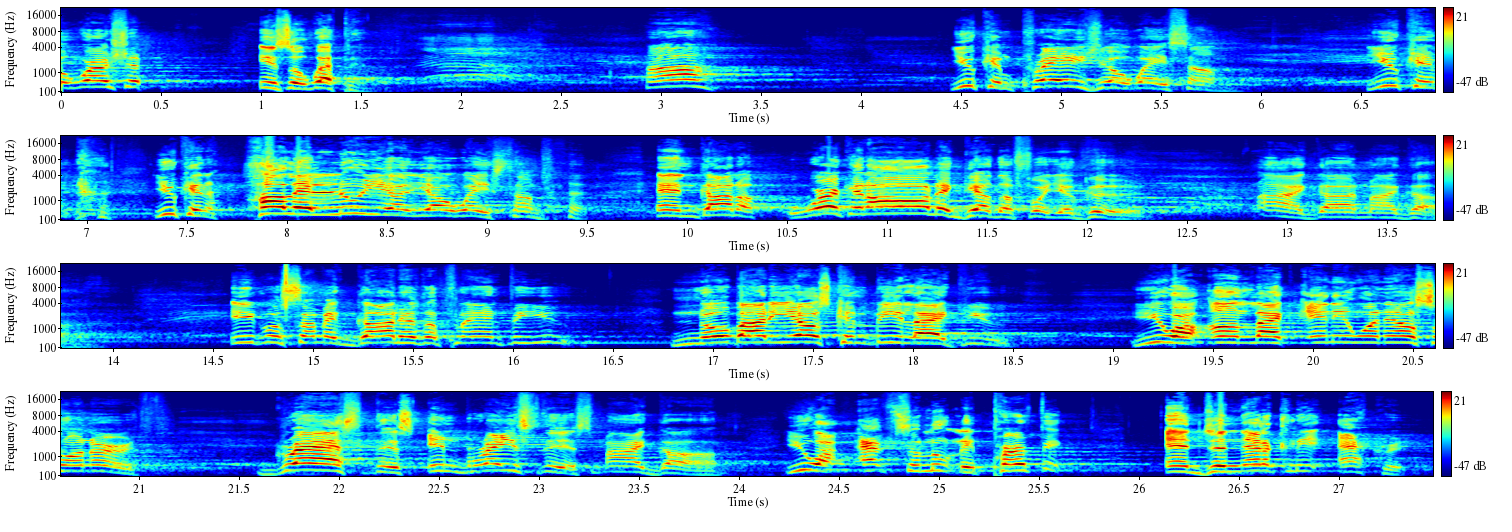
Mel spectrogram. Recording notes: During Sunday morning service on February 26, 2017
